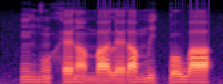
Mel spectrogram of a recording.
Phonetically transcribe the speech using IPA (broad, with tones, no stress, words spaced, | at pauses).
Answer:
ĩ˨ɡũ˨˦hɛ˧ɾã˨ ma˨lɛ˨ɾa˨˦ mi˦ k͡po˦wa˧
